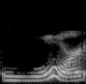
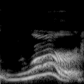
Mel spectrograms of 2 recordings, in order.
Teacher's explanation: not lord it's word and so this part gets tricky because the o r is actually going to sound like an r sound instead of an or sound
